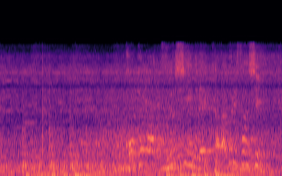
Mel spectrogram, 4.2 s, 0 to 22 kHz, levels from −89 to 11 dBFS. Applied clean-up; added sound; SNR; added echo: none; Knock; 3 dB; reverberation time 0.9 s.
